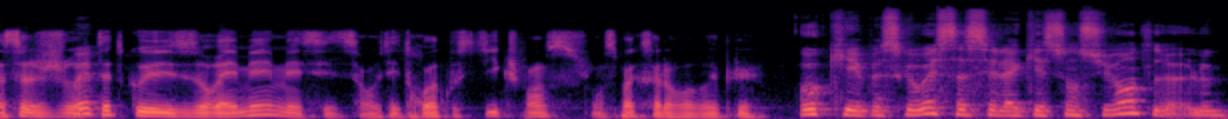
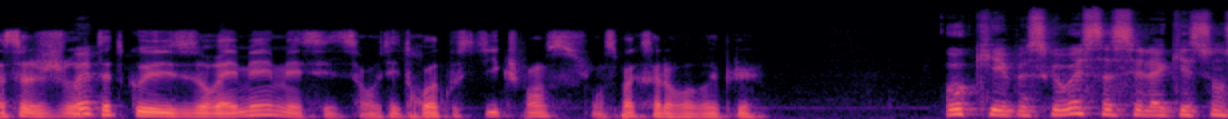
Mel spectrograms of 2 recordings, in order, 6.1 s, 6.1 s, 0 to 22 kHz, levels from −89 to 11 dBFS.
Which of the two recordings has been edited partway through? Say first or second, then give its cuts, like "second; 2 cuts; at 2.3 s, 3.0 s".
first; 1 cut; at 3.9 s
